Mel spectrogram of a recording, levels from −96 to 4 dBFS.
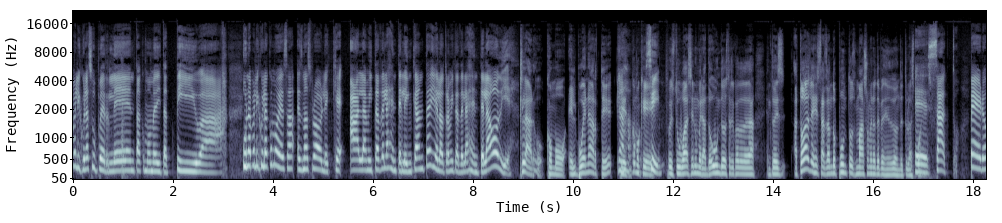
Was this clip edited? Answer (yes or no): yes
